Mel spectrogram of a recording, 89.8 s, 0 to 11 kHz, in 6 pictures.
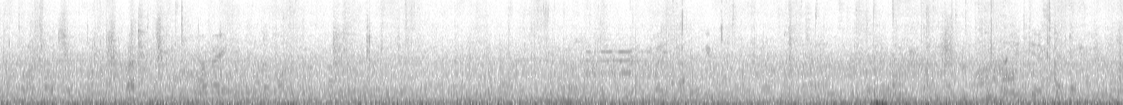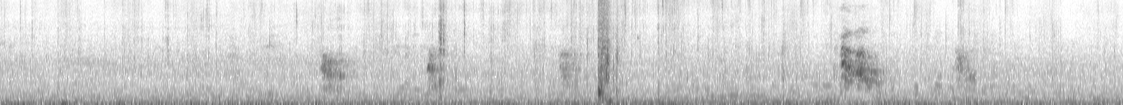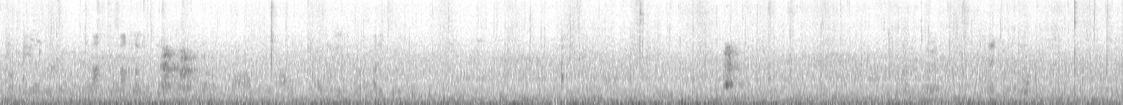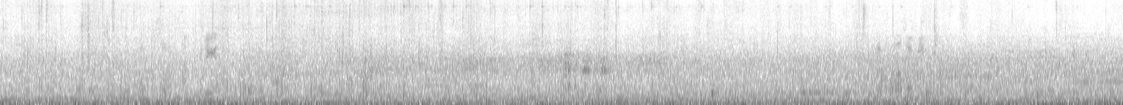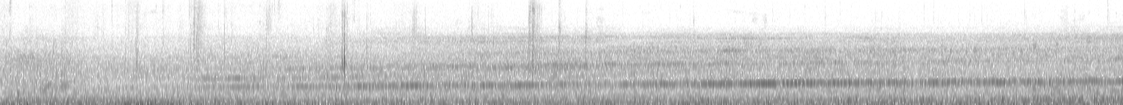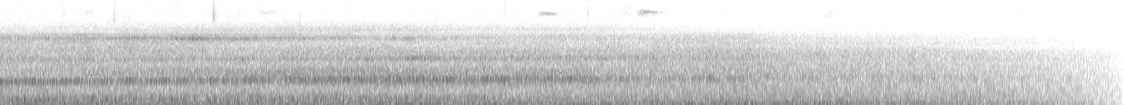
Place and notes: allotment, Dieselstr., Neukölln, Berlin - walk in garden plot, ambience
summer evening, short walk in the allotment, many of the gardens left hand are closed due to the expansion of the planned A100 motorway. however, people live in the abandoned shacks under apparently precarious conditions.
(Sony PCM D50, DPA4060)
Deutschland, European Union, 8 July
